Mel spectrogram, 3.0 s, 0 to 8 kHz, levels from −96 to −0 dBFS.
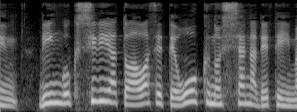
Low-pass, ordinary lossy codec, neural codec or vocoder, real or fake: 7.2 kHz; none; none; real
